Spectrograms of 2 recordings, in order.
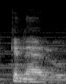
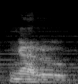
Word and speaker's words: genaro: tutur yang yang betul bukan genaru Ngalam yang betul adalah ngaro Ngalam karena orang mengucapkannya kan orang kalau dibalik kan ngaro tetapi Ketika dilihat bahasa tulis ada ng kemudian diucapkan menjadi genaro genaro G kayak lebih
